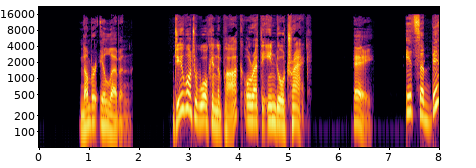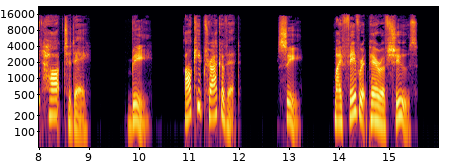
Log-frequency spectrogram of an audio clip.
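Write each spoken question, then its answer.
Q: Do you want to walk in the park or at the indoor track?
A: A: It's a bit hot today.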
